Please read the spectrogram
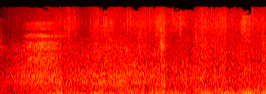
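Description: Steady rushing wind noise from an electric fan's airflow on the microphone, building over the first second and then holding.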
